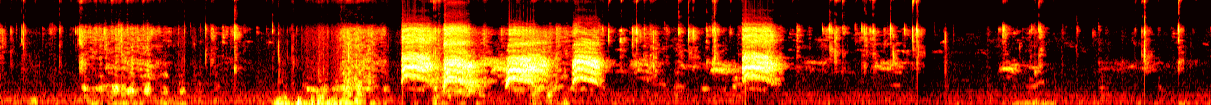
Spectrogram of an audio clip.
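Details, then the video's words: Flock of crows calling in a noisy, overlapping chorus of rough, rasping caws, bunched in the middle seconds, then trailing off into quieter background rustle. "Flock of crows sound Effect"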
